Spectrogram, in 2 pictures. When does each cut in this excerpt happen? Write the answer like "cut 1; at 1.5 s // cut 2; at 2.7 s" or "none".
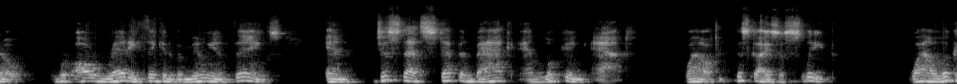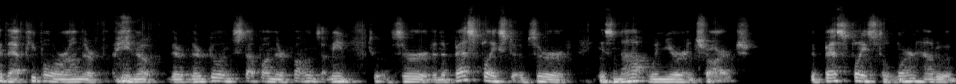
cut 1; at 13.2 s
